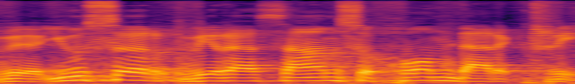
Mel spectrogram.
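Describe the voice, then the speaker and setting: A very slow man's voice at medium pitch with ordinary pitch variation, plus noticeable background noise and audible room echo. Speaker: university lecturer. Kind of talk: lecture.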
